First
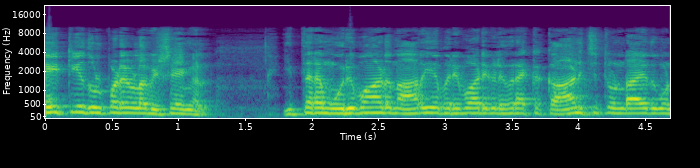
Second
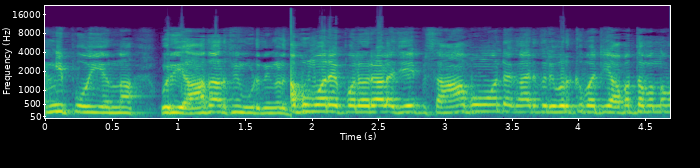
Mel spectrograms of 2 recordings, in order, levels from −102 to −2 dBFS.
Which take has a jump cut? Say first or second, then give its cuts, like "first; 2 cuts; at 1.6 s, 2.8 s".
second; 1 cut; at 1.8 s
